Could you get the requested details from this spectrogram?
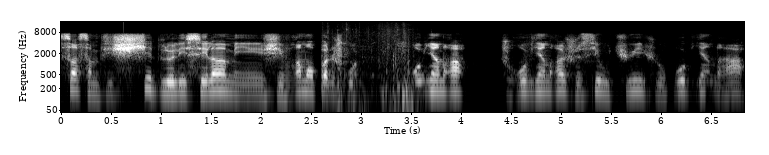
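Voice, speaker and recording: A man speaks at a fairly high pitch with ordinary pitch variation. His loudness swings widely. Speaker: gaming streamer. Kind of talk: live gameplay commentary. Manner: animated; whispering at times.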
